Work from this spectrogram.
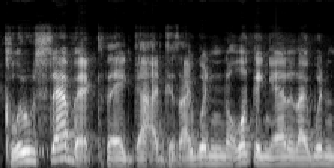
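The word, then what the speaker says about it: Klucevsek: It's one of those obus that it comes with pronounced clueic.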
